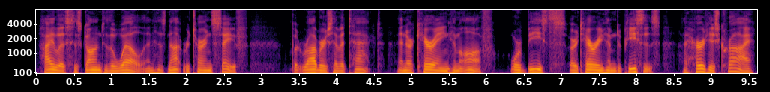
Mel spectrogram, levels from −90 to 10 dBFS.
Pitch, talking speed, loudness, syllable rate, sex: 110 Hz, 195 wpm, -19 LUFS, 5.3 syllables/s, male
